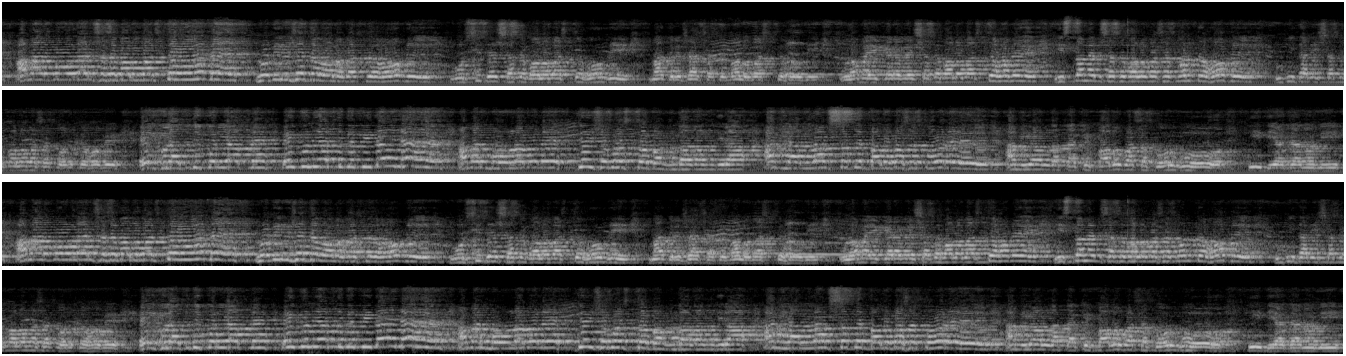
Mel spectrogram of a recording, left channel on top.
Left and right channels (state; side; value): noise; left; hum, 26 dB below the sound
